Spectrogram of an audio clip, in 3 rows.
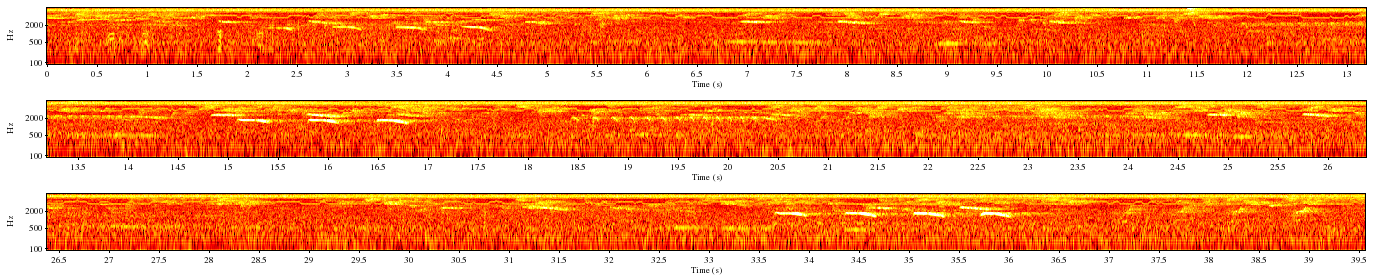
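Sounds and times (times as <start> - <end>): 
tropical rainforest morning ambience under the canopy: 0.0 - 39.5.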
